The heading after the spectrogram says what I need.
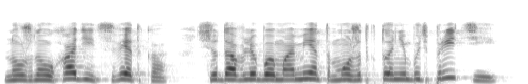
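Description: A woman voicing a cocky, brusque burly man who talks in a hurried, mocking way. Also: on the high side, natural voice. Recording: dull lo-fi audio, faint music.

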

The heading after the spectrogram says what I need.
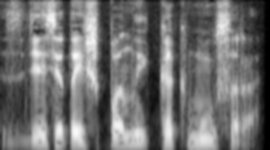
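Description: A man voicing a burly, gruff street patrolman with a hoarse voice and a stern, mocking manner. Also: medium pitch, animated, moderate pace, a little mellow, no room sound.

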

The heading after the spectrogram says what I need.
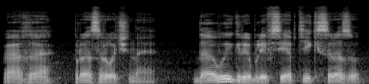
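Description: A streetwise young survivor who pokes and teases his friend, as a man reads him. Casual and slangy, close to the reader's own very deep voice. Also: normal speed, a bit bright, slight background noise. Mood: teasing. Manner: teasing, nosy.

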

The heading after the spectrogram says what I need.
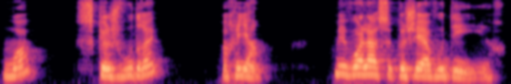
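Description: A woman voicing a stubborn coal miner who speaks slowly, harshly and heavily. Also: mid-range voice, darkish tone. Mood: grim. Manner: slow, harsh, heavy.

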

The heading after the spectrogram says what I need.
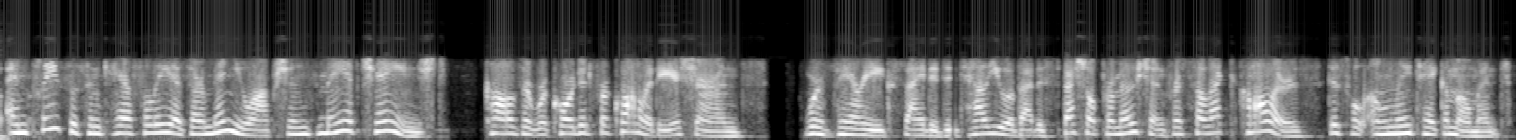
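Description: A woman's voice: mid-range voice, husky, dry recording. A woman's recorded automated phone message, reading a scripted telemarketing prompt in a polite, upbeat sales manner over a phone line. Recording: tinny phone line with faint hiss.

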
